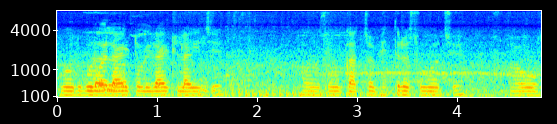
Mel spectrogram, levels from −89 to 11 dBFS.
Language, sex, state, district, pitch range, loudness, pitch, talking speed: Odia, male, Odisha, Malkangiri, 130-140 Hz, -19 LUFS, 135 Hz, 150 wpm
